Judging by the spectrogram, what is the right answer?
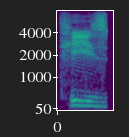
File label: "tiz", Persian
